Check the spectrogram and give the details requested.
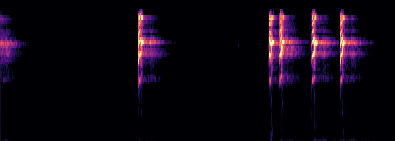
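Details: Rose-ringed parakeet calling with loud, harsh high screeches: one isolated cry, then a quick cluster of four grating calls, otherwise quiet.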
